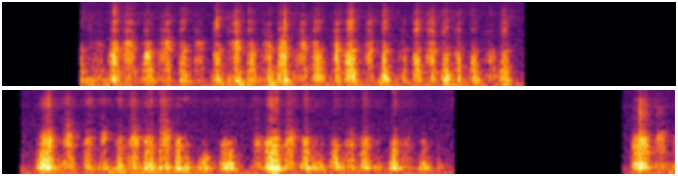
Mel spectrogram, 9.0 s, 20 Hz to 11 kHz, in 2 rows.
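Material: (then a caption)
Paper. A coin held in the fingers scratches the scratch-off coating of a thin paper £1 Million Snack Stack National Lottery scratch card on a dark table, first over the game numbers and then over the order numbers. The result is quiet, dry, raspy scraping in quick, uneven strokes, in two long bursts separated by a pause, with a third burst starting at the very end.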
